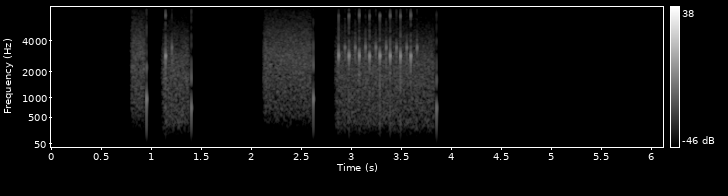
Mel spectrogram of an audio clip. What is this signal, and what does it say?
Pulse dialling, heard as a rotary dial, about 10 pulses a second. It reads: 1 8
